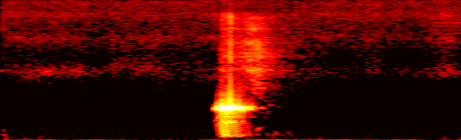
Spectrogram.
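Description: Discord new-message notification: a single short blip with one clear tone, about a second in, over faint steady hiss.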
